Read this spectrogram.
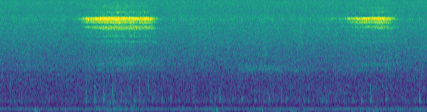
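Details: A woman dozing on a bed after a bath, beside a small boy, gives soft regular breathing with two whistling, rasping snore breaths about four seconds apart over low room hum; light snoring.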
